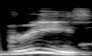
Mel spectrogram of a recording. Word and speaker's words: Gries: at a bar uh griez introduced himself and i probably butchered that didn't i no you got it right wow okay put that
